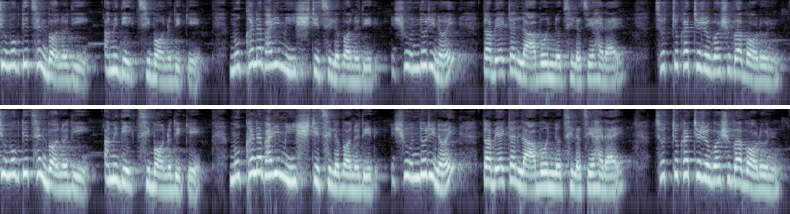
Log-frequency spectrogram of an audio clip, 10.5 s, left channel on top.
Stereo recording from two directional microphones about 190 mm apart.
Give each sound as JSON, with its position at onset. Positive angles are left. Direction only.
{"t": 0.0, "sound": "a woman's voice", "side_deg": -25}
{"t": 8.8, "sound": "a woman's voice", "side_deg": -25}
